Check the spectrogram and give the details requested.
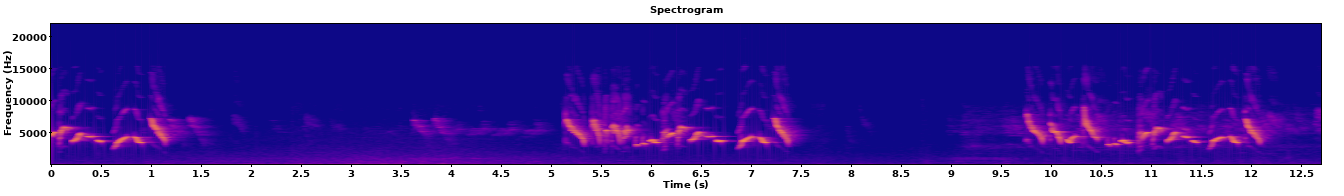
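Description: A white-eye gives fast, high, harsh chattering bursts of scratchy twitters, each lasting about two seconds, separated by short pauses. Faint low room noise between bursts.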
